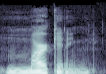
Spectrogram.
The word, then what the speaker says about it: marketing: Which syllable would the stress receive? The first one, second, or third? Okay, so it's going to be the first syllable, marketing.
